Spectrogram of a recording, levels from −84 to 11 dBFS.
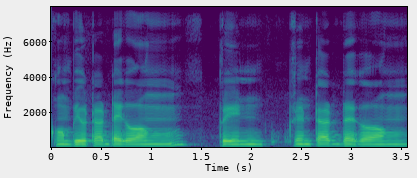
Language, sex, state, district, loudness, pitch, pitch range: Chakma, male, Tripura, Unakoti, -18 LUFS, 95 Hz, 95-100 Hz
